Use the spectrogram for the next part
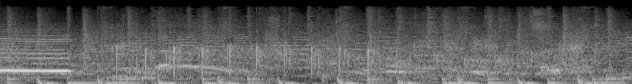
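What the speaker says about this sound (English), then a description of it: "3, 2, 1, clap it up." A group finishing an evening fitness club workout claps together, a dense, steady patter of hands sustained for several seconds at close range after a brief tone at the start.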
